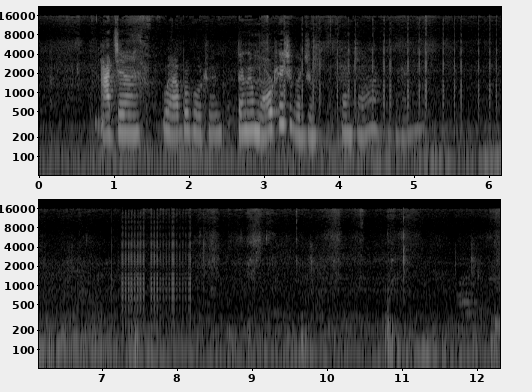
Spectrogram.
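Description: Cloth rustles softly as hands handle fabric.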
